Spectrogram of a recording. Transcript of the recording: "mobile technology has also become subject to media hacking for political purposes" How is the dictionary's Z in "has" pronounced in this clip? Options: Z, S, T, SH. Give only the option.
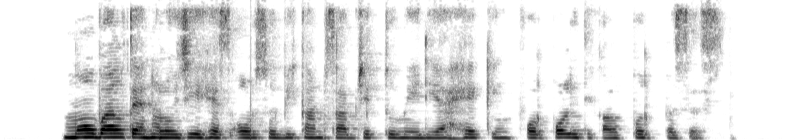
S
